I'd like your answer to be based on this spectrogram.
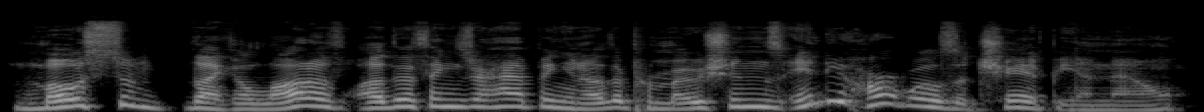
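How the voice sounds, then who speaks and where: A man's voice: high-pitched, animated, quick pace, no room sound, studio quality. Laughing casual man co-hosting a podcast. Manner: laughing, loose and profane. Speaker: podcast co-host. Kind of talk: casual chat.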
